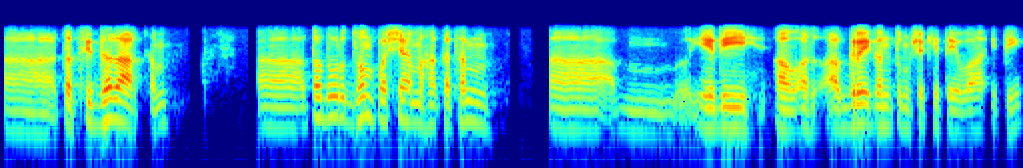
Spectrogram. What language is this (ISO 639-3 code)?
san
